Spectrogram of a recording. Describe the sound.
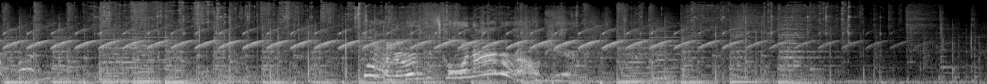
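A door alarm, set off when a closed door is opened, blares steadily throughout, its rapid repeating electronic whoops loud, while a person speaks briefly over it midway.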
